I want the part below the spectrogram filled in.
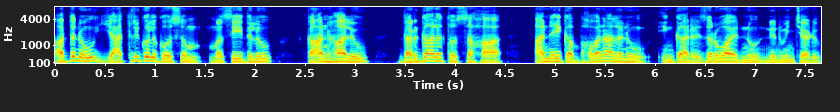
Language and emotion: Telugu, neutral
